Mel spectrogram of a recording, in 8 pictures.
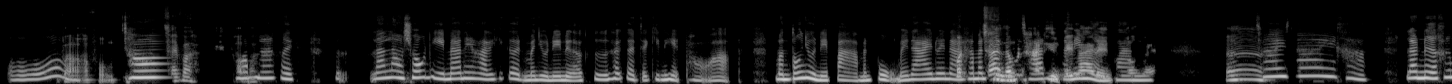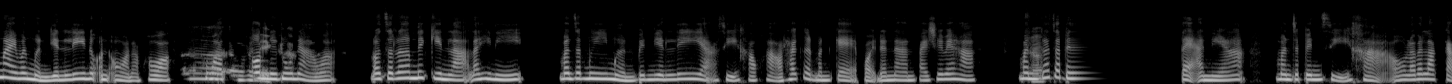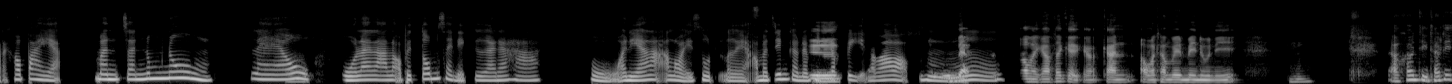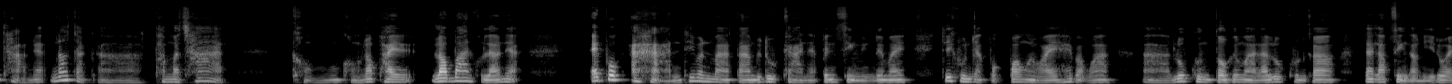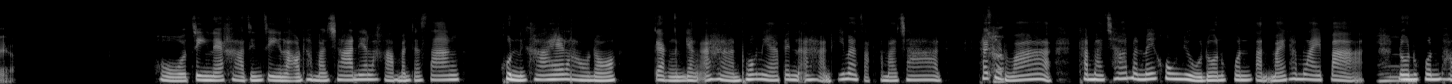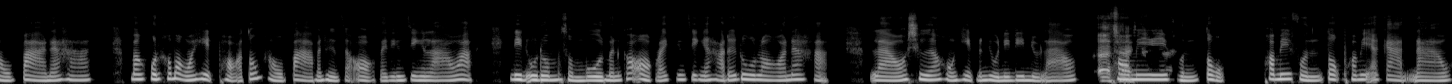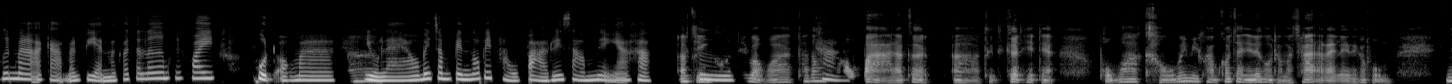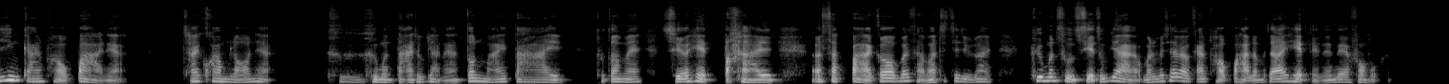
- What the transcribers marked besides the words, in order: distorted speech; other noise; "อย่าง" said as "กั่น"; tapping; laughing while speaking: "ตาย"; mechanical hum
- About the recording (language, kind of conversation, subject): Thai, podcast, ความงามของธรรมชาติแบบไหนที่ทำให้คุณอยากปกป้องมากที่สุด?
